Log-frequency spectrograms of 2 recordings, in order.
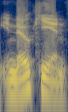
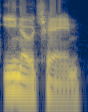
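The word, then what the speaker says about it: Enochian: um when they were introducing inokian for black mage she called it eno chain like through the whole live letter and i was like what is enoch what kind of chain ability is this and it was just a complete mis mispronunciation of of the word and i just thought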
